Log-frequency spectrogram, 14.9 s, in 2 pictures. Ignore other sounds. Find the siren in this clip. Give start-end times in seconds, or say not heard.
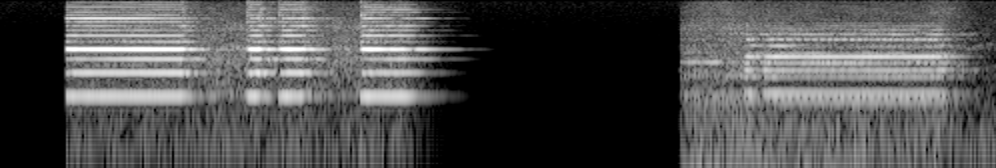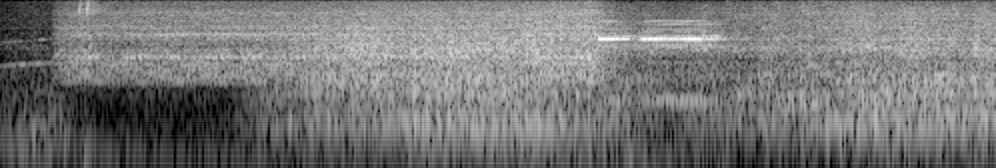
5.0-12.0.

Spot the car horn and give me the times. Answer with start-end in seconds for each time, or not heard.
0.5-3.1, 5.1-7.1, 11.9-12.9.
